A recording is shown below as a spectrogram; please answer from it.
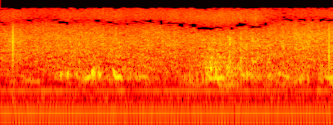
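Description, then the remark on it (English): Soft, low pigeon cooing repeats in a gentle, throaty rhythm over a steady background hiss of outdoor ambience, with no voices. “Go away, pigeon. Shoo, go on. I haven't any peanuts.”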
